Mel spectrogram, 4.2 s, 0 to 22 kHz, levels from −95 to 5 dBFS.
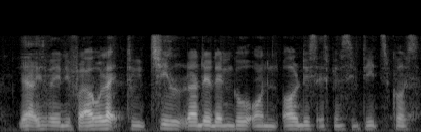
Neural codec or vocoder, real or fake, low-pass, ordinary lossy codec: codec, 16 kHz in and 24 kHz out, 2.2 kbps, FireRedTTS-2 codec; fake; 7.2 kHz; none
